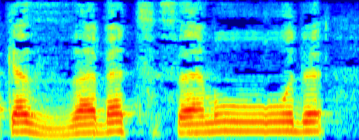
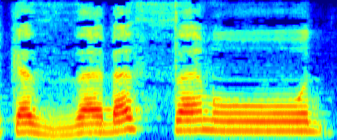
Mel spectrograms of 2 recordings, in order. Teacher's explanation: التاء في الثاء من القراء من يظهرها · Shown in: first take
